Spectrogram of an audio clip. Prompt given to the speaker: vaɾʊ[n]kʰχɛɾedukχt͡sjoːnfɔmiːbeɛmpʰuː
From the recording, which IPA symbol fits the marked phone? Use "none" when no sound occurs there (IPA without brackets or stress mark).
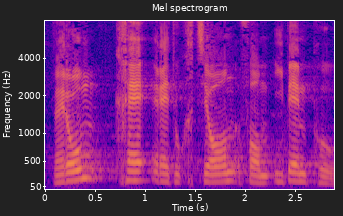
m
